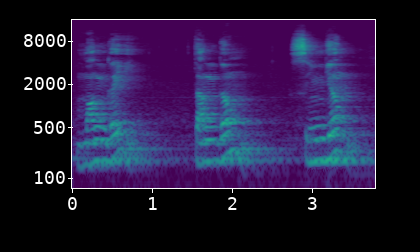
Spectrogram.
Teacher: When the blocked ear, when the vocal cords push out the blocked ear escapes through the nasal passage, that is through the nose, making the nasal ing, making the nasal ing. That is, ing is produced by raising the back of the tongue towards the soft palate and making a tight contact with that and sending out the air through the nose.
